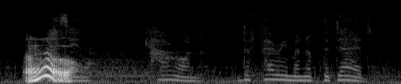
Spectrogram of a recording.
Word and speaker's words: Charon: Only your pronunciation is a little off. The name you heard wasn't Karen. It was C-H-A-R-O-N. Oh. As in Charon, the ferryman of the dead.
